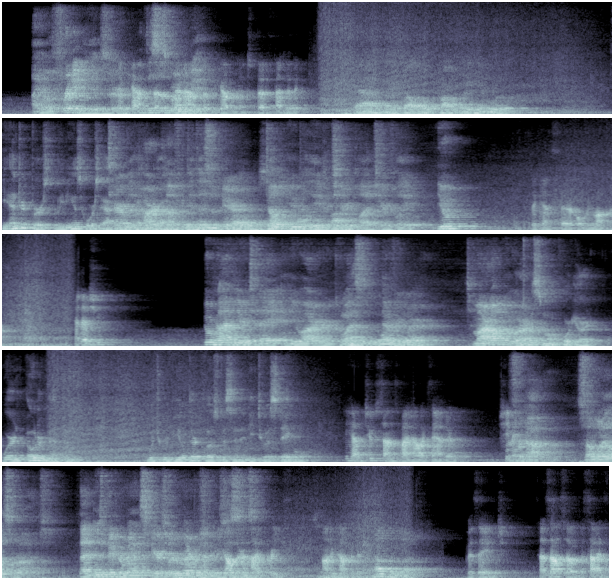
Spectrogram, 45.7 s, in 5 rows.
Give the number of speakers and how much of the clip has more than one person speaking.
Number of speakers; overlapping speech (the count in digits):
4, about 19%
